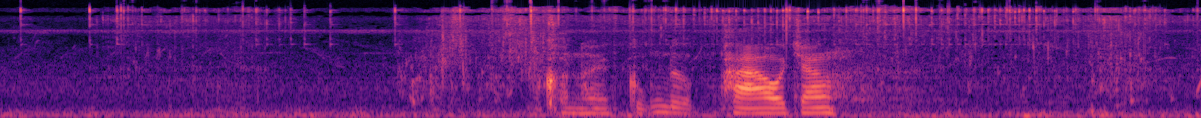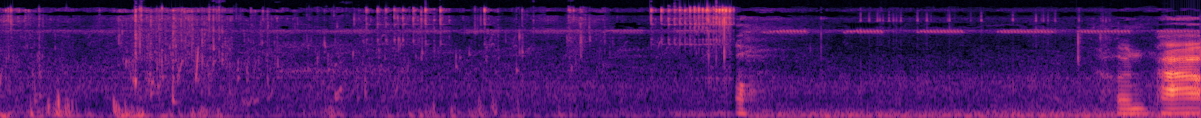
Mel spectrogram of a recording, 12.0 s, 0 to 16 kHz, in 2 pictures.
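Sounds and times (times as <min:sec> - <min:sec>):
fish splashing in water: 0:02.0 - 0:09.2.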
